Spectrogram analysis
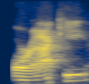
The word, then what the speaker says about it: Aoraki: It's spelled Aoraki. Aoraki, I think is how I looked it up to be pronounced.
